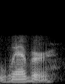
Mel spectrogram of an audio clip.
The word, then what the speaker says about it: Webre: got to ask you, is the W in your last name pronounced like a V? No, what this is a Louisiana French name. It's a and so we just pronounce it Weber.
